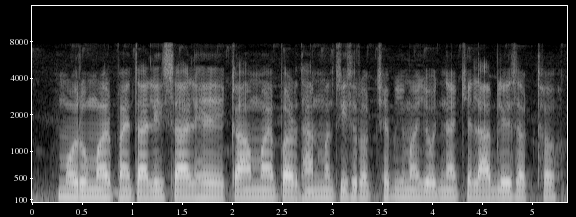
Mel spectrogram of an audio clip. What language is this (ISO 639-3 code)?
hne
